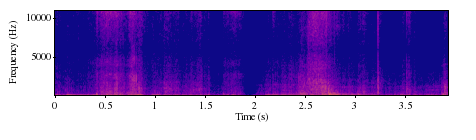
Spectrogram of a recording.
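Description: Plastic wrap crinkles and rustles.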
